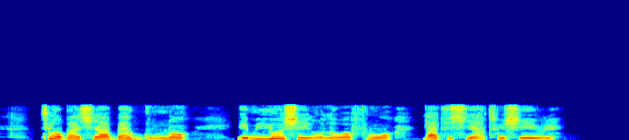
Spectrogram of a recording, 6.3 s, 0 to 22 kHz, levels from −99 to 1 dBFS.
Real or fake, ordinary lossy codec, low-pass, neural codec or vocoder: real; AAC, 48 kbps; 5.4 kHz; none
